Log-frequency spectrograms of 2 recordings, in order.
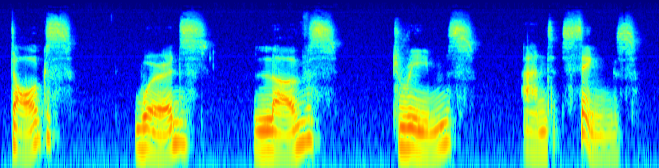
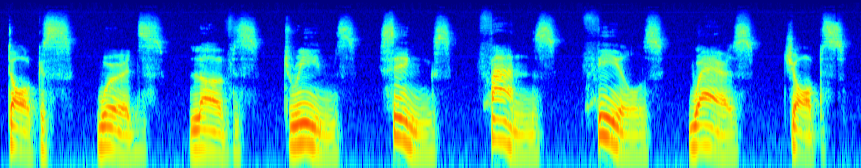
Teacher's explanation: you need to use the Z sound for words that end in a voiced consonant. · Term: Z ending sound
